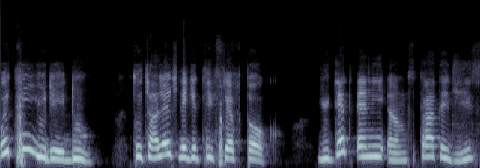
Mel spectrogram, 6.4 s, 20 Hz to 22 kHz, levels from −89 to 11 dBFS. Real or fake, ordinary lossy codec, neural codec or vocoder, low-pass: fake; none; codec, 44.1 kHz, 2.6 kbps, SNAC; 14.4 kHz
